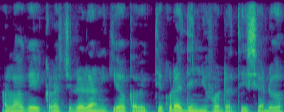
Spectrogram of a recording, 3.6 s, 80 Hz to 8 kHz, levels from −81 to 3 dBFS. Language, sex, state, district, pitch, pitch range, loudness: Telugu, male, Andhra Pradesh, Sri Satya Sai, 110 Hz, 105-115 Hz, -17 LUFS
